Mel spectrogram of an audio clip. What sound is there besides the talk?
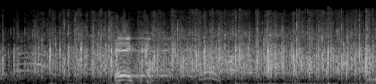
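audience applause at Hindi poetry gathering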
